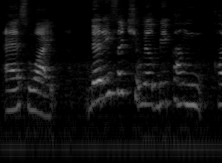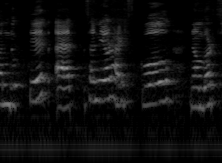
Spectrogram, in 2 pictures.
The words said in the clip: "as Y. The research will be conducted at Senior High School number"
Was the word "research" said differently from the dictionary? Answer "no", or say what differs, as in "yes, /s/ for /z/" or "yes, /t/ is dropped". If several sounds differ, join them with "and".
no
